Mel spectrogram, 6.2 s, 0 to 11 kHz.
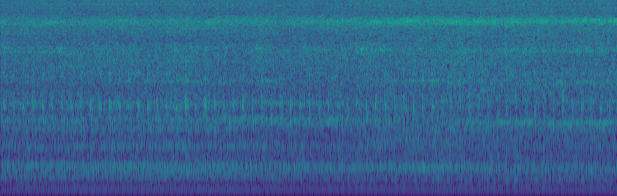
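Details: Lada Vesta 1.8 engine at cold idle: light, steady, even ticking knock when cold. Cause not yet known.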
